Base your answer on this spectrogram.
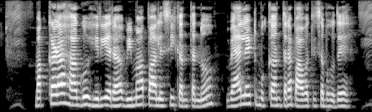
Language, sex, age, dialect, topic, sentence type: Kannada, female, 51-55, Mysore Kannada, banking, question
